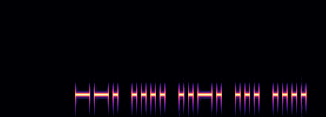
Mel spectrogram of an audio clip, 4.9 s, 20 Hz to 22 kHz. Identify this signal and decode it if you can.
Morse code, heard as a keyed tone, about 17 wpm, 700 Hz. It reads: GHFSH
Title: Code Groups - 5 Letters - 17wpm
